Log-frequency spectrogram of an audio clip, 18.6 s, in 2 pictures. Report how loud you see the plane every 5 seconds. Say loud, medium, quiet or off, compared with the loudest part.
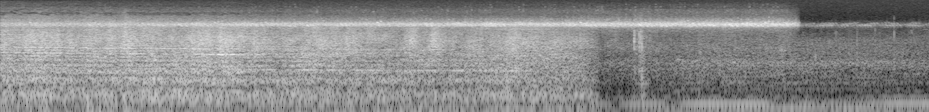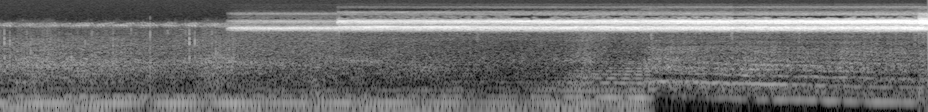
loud, medium, quiet, quiet.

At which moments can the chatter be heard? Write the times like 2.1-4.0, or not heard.
not heard.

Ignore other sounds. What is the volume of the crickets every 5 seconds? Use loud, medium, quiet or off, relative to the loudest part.
quiet, quiet, medium, loud.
